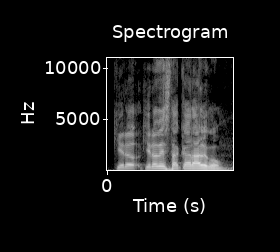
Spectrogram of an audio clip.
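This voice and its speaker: A slightly high, somewhat mellow male voice belongs to an evangelist from Cameroon preaching informally at a church service. In this conversational sermon he chuckles between points and asks the congregation rhetorical questions.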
